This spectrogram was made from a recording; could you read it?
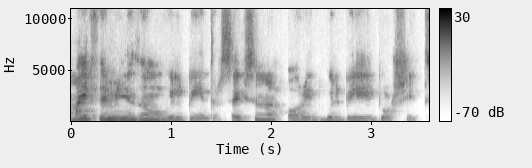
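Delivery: ordinary delivery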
